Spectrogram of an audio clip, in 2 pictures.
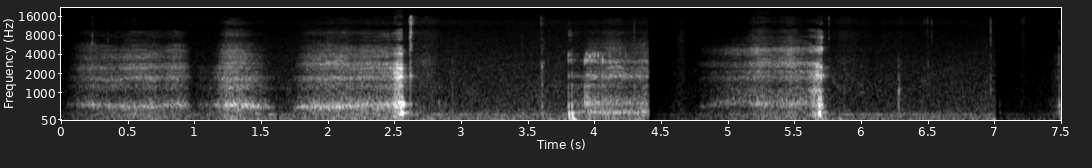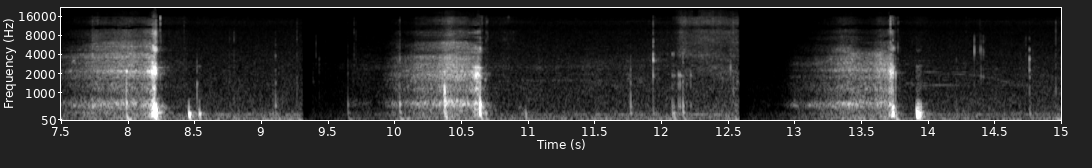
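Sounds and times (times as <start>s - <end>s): person hiccuping: 13.4s - 14.1s.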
